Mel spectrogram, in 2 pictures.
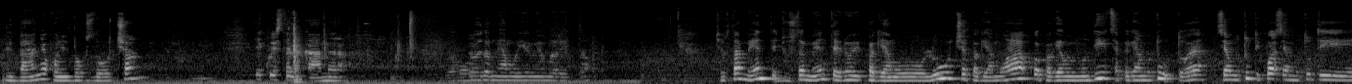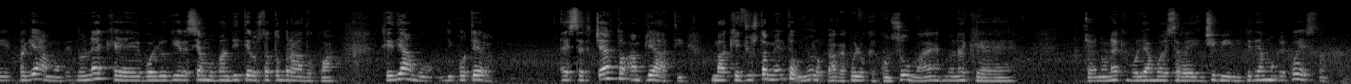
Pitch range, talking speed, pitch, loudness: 175-215 Hz, 165 wpm, 195 Hz, -30 LUFS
